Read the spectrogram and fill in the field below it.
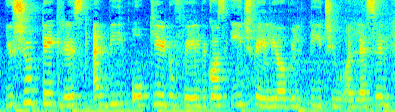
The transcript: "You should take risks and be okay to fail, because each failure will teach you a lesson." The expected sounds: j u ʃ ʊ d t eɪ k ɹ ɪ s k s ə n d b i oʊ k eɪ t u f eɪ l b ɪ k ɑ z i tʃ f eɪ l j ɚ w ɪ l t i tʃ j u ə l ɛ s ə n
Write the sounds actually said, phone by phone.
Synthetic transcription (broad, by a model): j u ʃ ʊ d t eɪ k ɹ ɪ s k ə n d b i oʊ k eɪ t u f eɪ l b ɪ k ɑ z i tʃ f eɪ l j ɚ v ɪ l t i tʃ j u ə l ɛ s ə n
